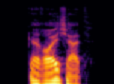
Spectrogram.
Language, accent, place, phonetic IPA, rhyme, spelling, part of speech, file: German, Germany, Berlin, [ɡəˈʁɔɪ̯çɐt], -ɔɪ̯çɐt, geräuchert, adjective / verb, De-geräuchert.ogg
- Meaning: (verb) past participle of räuchern (“to smoke”); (adjective) smoked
